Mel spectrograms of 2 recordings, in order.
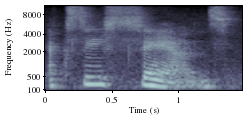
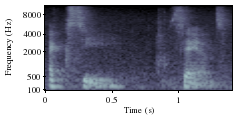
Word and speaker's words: Xe Sands: how you say it it's spelled X e and I would pronounce that Z but I think it's XE Sans anyway um first book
